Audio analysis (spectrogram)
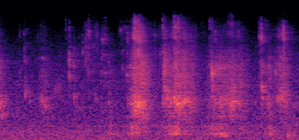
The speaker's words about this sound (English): I like Special K too. I like regular Special K. Wow, it's crunchy.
